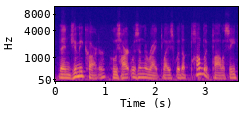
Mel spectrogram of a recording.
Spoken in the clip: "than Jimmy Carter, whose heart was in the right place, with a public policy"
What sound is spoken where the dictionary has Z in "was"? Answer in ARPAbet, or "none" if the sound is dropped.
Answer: Z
